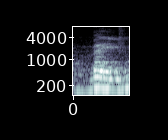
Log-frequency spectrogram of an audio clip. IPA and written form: meɪn (mane)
